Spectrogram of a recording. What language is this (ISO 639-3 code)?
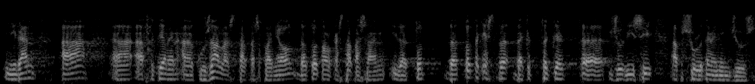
cat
